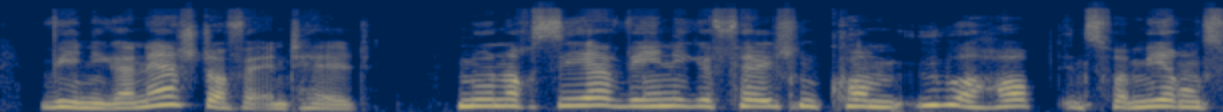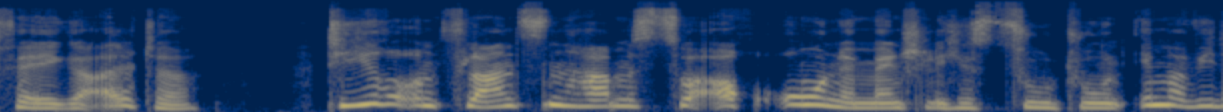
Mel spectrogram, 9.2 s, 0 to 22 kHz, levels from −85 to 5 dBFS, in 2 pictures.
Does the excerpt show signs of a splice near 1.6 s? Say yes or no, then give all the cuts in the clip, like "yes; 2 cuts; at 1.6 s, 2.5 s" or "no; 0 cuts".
yes; 2 cuts; at 1.6 s, 5.7 s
